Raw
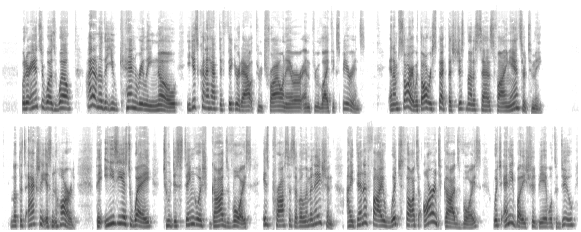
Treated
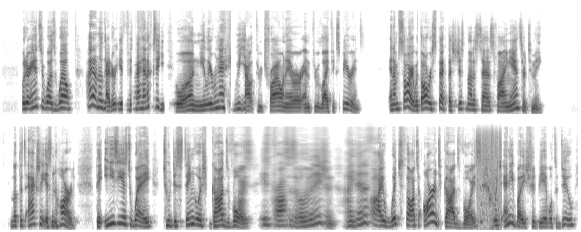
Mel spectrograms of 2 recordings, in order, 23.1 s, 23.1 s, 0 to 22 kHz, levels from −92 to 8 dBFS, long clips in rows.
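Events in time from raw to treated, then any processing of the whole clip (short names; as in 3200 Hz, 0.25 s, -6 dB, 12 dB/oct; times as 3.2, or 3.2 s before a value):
2.07–4.86 reverse
7.05–7.77 dip -17.5 dB, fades 0.14 s
8.88–10.71 Bessel low-pass 5300 Hz
13.5–14.39 bell 590 Hz -5 dB 1.4 oct
16.24–19.05 time blur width 91 ms
21.02–21.52 delta modulation 64 kbps, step -26 dBFS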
